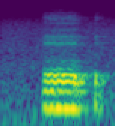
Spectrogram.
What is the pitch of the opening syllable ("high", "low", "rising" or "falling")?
high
